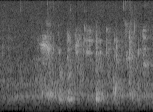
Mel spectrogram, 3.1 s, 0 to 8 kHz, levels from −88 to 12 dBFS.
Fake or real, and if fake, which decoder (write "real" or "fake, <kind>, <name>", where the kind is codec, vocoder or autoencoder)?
real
